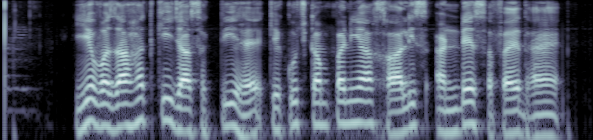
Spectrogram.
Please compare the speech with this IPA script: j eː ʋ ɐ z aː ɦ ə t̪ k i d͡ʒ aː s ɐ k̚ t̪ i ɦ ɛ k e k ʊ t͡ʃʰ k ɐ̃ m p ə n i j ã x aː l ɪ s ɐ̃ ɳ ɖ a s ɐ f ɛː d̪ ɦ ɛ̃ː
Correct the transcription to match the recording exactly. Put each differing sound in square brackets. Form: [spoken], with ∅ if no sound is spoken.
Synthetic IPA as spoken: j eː ʋ ɐ z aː ɦ ə t̪ k i d͡ʒ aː s ɐ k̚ t̪ i ɦ ɛ k e k ʊ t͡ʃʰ k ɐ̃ m p ə n i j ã x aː l ɪ s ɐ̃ ɳ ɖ [e] s ɐ f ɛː d̪ ɦ ɛ̃ː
